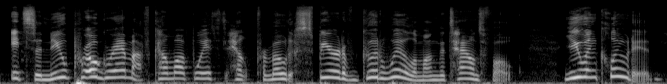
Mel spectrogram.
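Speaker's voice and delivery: attempted Southern accent. Streamer reading the townsman's lines in a would-be Southern accent. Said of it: "This is not a Southern accent".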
